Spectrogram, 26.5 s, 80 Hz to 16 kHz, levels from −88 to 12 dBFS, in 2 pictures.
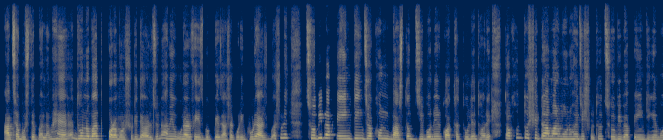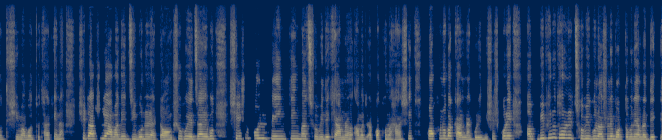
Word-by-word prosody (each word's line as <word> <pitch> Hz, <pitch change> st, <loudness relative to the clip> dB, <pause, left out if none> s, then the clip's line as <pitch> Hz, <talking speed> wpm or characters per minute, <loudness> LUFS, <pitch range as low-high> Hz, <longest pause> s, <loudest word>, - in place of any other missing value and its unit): আচ্ছা 235 Hz, +2 st, +5 dB
বুঝতে 235 Hz, +1 st, -1 dB
পারলাম। 205 Hz, +2 st, -2 dB
হ্যাঁ, 250 Hz, -4 st, +3 dB, 0.3 s
ধন্যবাদ 285 Hz, -1 st, +5 dB, 0.2 s
পরামর্শটি 230 Hz, 0 st, +3 dB
দেওয়ার 205 Hz, 0 st, +3 dB
জন্য। 265 Hz, +6 st, -6 dB
আমি 275 Hz, -1 st, -2 dB, 0.2 s
উনার 250 Hz, -1 st, +4 dB
FaceBook 230 Hz, -2 st, -3 dB
পেজ 230 Hz, -1 st, -1 dB
আশা 225 Hz, +1 st, -3 dB
করি 225 Hz, 0 st, -3 dB
ঘুরে 250 Hz, +3 st, +1 dB
আসবো। 210 Hz, +3 st, -4 dB
আসলে 385 Hz, +5 st, -3 dB, 0.5 s
ছবি 335 Hz, +2 st, +3 dB
বা 370 Hz, -, +7 dB, 0.2 s
পেইন্টিং 295 Hz, +1 st, 0 dB, 0.2 s
যখন 295 Hz, +2 st, 0 dB, 0.2 s
বাস্তব 220 Hz, +5 st, +2 dB, 0.2 s
জীবনের 255 Hz, +2 st, -1 dB
কথা 225 Hz, +1 st, +3 dB
তুলে 245 Hz, +2 st, -3 dB
ধরে, 215 Hz, +2 st, -2 dB, 0.3 s
তখন 315 Hz, +6 st, -3 dB
তো -, -, -3 dB
সেটা 330 Hz, -4 st, -1 dB
আমার 290 Hz, 0 st, +3 dB
মনে 260 Hz, 0 st, -2 dB
হয় 265 Hz, -1 st, -1 dB
যে, 270 Hz, -, -5 dB
শুধু -, -, -8 dB, 0.2 s
ছবি 250 Hz, -1 st, -3 dB
বা 240 Hz, -, +3 dB
পেইন্টিং 225 Hz, -1 st, -5 dB
এর 220 Hz, -, -6 dB
মধ্যে 210 Hz, -1 st, -10 dB
সীমাবদ্ধ 215 Hz, -3 st, -2 dB, 0.2 s
থাকে 230 Hz, +3 st, -5 dB
না। 250 Hz, -, -3 dB, 0.4 s
সেটা 310 Hz, -1 st, 0 dB
আসলে 300 Hz, +1 st, -1 dB
আমাদের 255 Hz, +2 st, 0 dB
জীবনের 250 Hz, +1 st, 0 dB
একটা 220 Hz, +1 st, -2 dB
অংশ 210 Hz, 0 st, -5 dB, 0.2 s
হয়ে 275 Hz, -1 st, +2 dB
যায় 270 Hz, 0 st, +5 dB
এবং 295 Hz, +3 st, -1 dB, 0.4 s
সে 315 Hz, -, -2 dB
সকল 330 Hz, 0 st, -2 dB, 0.2 s
পেইন্টিং 280 Hz, 0 st, -2 dB
বা 285 Hz, -, +2 dB, 0.2 s
ছবি 255 Hz, -3 st, -3 dB
দেখে 245 Hz, 0 st, 0 dB
আমরা 220 Hz, +1 st, -1 dB, 0.2 s
আমরা 225 Hz, 0 st, 0 dB, 0.3 s
কখনো 230 Hz, +1 st, -1 dB
হাসি, 210 Hz, +6 st, -3 dB, 0.4 s
কখনো 290 Hz, +2 st, +4 dB
বা 315 Hz, -, +7 dB
কান্না 225 Hz, -3 st, +4 dB
করি 210 Hz, 0 st, +1 dB
বিশেষ 240 Hz, +5 st, -9 dB
করে 310 Hz, +1 st, +3 dB, 0.4 s
আ -, -, +5 dB, 0.2 s
বিভিন্ন 335 Hz, +5 st, +1 dB
ধরনের 365 Hz, -2 st, +2 dB
ছবিগুলো 300 Hz, -2 st, 0 dB
আসলে 280 Hz, +1 st, -2 dB
বর্তমানে 250 Hz, +1 st, +1 dB
আমরা 245 Hz, 0 st, +2 dB
দেখতে 240 Hz, 0 st, 0 dB
255 Hz, 170 wpm, -25 LUFS, 230-290 Hz, 0.5 s, বা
